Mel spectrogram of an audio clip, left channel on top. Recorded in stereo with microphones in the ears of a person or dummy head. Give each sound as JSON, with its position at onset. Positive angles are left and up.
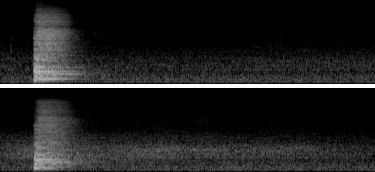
{"t": 0.3, "sound": "a snare drum", "side_deg": 45, "distance_m": 2.0}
